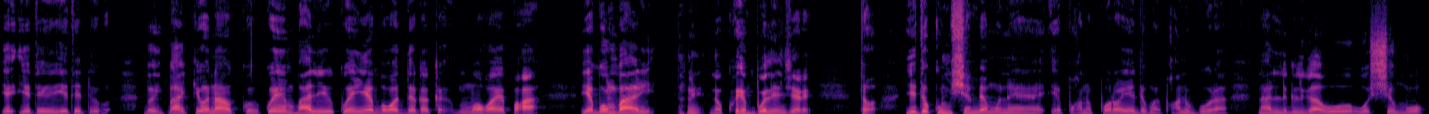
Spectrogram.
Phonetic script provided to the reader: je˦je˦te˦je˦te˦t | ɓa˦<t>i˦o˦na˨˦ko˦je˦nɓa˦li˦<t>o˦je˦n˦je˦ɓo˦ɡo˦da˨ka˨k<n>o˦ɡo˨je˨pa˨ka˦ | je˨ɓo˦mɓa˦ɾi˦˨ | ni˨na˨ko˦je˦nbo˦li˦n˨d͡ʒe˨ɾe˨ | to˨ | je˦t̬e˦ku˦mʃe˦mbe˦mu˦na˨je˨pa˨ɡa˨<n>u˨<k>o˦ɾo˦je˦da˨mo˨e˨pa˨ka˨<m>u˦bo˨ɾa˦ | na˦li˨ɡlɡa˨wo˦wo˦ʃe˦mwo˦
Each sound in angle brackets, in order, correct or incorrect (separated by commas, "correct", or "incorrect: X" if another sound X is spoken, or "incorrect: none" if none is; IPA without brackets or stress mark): incorrect: k, incorrect: k, incorrect: m, correct, incorrect: p, incorrect: n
